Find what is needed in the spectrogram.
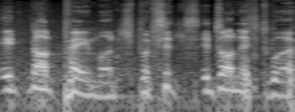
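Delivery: put-on grunting orc voice. Having enlisted with the local orc warlord, the speaker now talks in a grunting orc voice. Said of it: "Talking like this, contractual obligation".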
